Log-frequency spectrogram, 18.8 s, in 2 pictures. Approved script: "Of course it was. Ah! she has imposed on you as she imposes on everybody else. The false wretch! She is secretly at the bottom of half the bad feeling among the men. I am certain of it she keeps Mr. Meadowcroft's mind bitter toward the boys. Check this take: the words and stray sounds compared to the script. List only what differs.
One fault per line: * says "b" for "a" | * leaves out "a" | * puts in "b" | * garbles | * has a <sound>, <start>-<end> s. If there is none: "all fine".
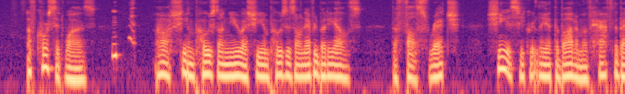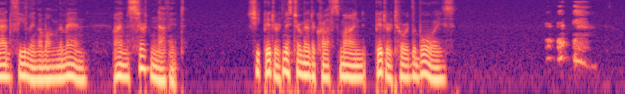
* has a laugh, 1.7-2.1 s
* leaves out "has"
* says "bitter" for "keeps"
* has a throat clearing, 17.5-18.3 s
